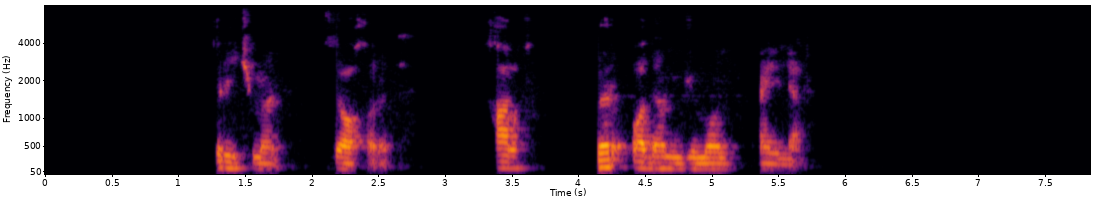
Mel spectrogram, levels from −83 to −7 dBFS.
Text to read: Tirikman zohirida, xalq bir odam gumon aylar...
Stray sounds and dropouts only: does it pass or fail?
pass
